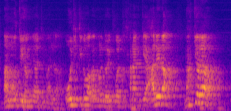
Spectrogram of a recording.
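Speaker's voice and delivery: recitation rising to a loud, high command; building scripture declaration. Acted. Believer reciting the verse when worried, building declaration. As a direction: build the verse up to a shouted last word.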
